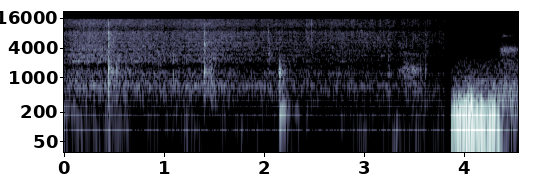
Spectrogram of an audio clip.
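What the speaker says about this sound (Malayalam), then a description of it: "നമുക്ക് അണ്ടിപ്പരിപ്പ് ഇട്ട് കൊടുക്കാം. ഫ്രൈ ചെയ്യാം കേട്ടോ." Cashew nuts frying in a pan, a soft steady sizzle with a few light utensil clicks, then a louder, duller rustling burst near the end.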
